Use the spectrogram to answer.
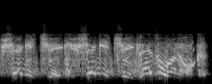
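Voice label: Hungarian aircraft destroyed mood low, speech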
